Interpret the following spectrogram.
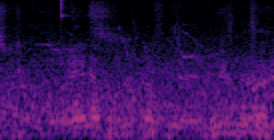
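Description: Indistinct voices talking in the background, with a sharp knock about half a second in and another at the end.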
